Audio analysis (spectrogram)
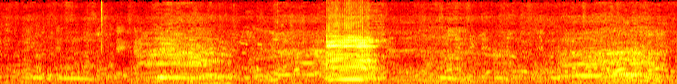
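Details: Livestock lowing at Aftabganj cattle market, Nawabganj, Dinajpur, Bangladesh, trading Sahiwal bull calves; repeated moos from several animals, one loud harsh bellow midway, with continuous crowd noise and talk.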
